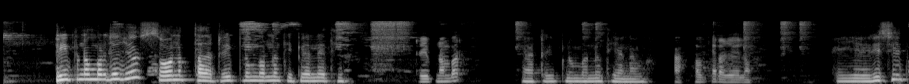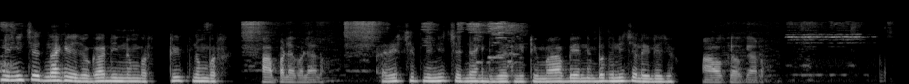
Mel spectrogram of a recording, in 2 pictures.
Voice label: Call recording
